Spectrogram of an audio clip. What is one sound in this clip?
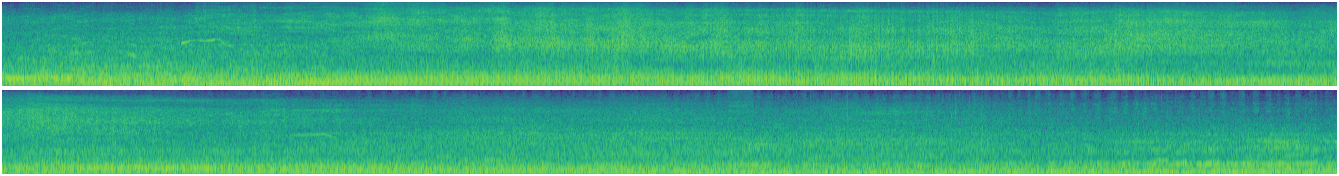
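A racing boat's engine roars loudly, its pitch rising then holding steady.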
